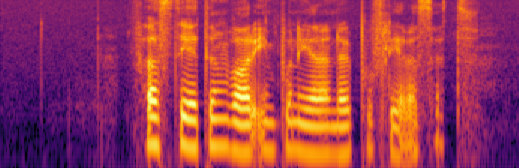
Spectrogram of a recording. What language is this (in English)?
Swedish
